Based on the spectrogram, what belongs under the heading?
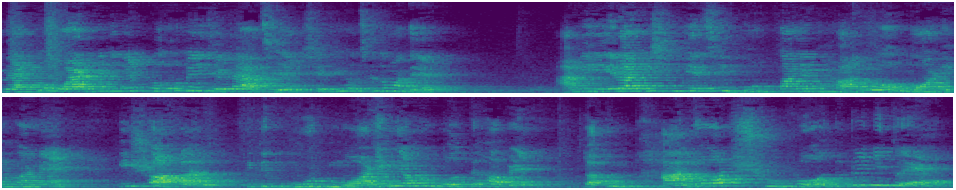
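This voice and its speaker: A woman with a high, bright voice teaches young children English words, spelling them slowly letter by letter and asking questions she answers herself. She sounds far from the mic in a roomy, echoing classroom with faint background noise. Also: expressive. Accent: Bangladeshi Bengali. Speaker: primary school English teacher. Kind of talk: online class lesson at a whiteboard. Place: classroom with a whiteboard. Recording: echoey room, mic far off.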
